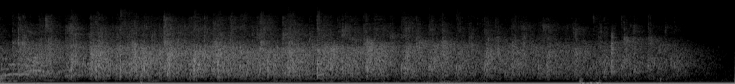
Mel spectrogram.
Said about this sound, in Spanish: Tú eres escogido. Y Dios no se equivocó. ¿Puedes dar un aplauso a Dios por eso?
